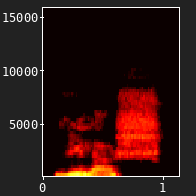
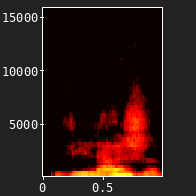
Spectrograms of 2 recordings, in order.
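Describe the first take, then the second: First: The final consonant is voiceless. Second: The final consonant is voiced. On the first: The speaker calls it wrong. "vous avez tendance à prononcer" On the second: The speaker calls it right. "c'est un son sonore ... et non pas"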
